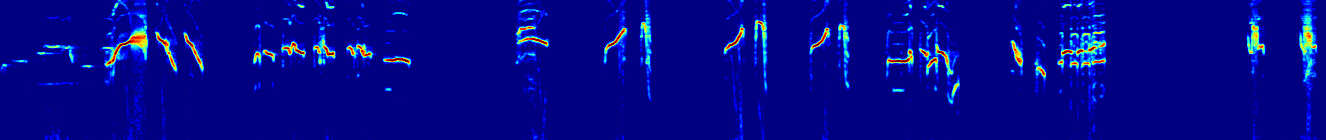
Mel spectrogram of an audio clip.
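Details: Oriental magpie-robin in extended, emotional full song: a long series of loud rising whistles, warbled scratchy clusters and quick trills, phrases spaced irregularly over about thirteen seconds with short pauses.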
